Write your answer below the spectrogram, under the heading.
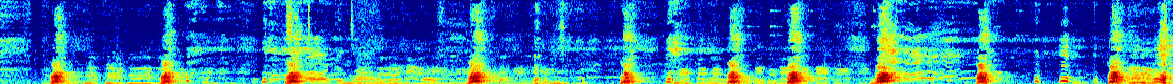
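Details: A dog fighting a buffalo gives loud, sharp barks, roughly one every second, with a person's voice talking between them.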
